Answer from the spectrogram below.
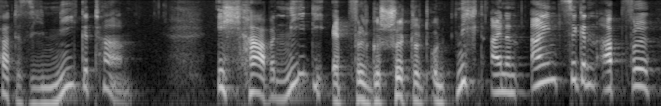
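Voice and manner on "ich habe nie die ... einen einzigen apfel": high, hurt protest; a child insisting she is innocent; indignant girl. A narrator's reading. Girl denying the theft to the farmwife, indignant and high.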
